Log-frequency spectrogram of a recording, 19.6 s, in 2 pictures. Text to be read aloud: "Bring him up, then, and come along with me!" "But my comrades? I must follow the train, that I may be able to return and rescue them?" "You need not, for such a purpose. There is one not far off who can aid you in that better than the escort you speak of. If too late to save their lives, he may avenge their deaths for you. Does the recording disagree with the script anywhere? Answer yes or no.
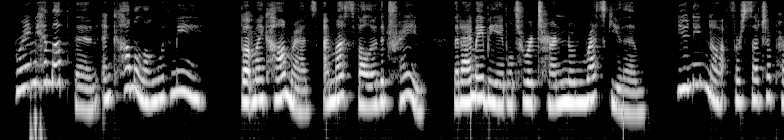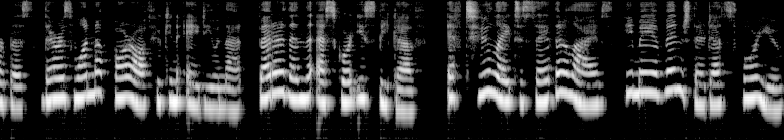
no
